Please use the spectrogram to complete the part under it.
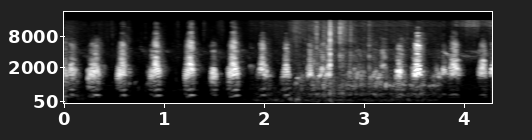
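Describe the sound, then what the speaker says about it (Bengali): Ducklings on a farm quack in a quick run of separate, evenly spaced calls, then break into a denser, overlapping chatter of many small voices close by. "টাক টাক টাক, এসো হাঁসের বাচ্চারা"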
